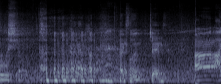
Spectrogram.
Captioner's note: laughs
